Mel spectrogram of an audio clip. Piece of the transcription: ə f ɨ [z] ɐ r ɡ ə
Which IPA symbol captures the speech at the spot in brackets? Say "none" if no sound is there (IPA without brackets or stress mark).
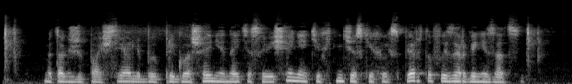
z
